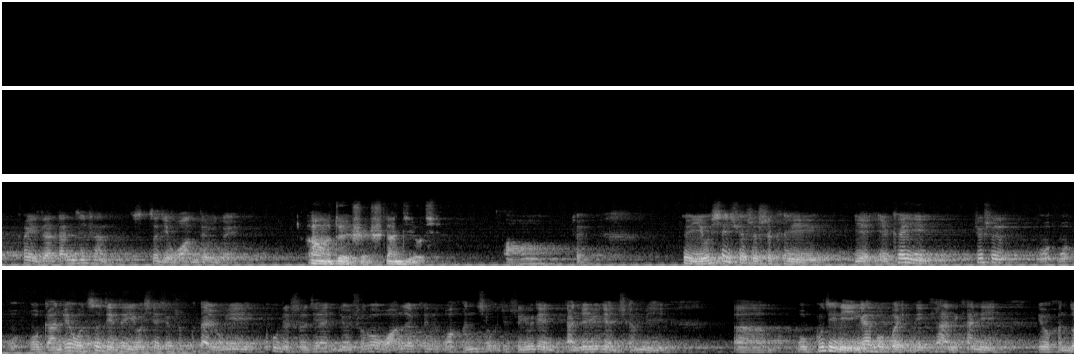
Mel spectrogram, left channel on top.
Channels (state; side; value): silent; left; 62 dB below the other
